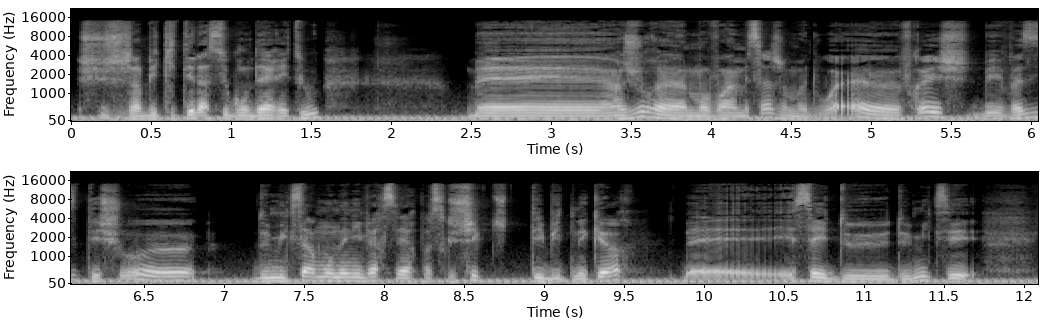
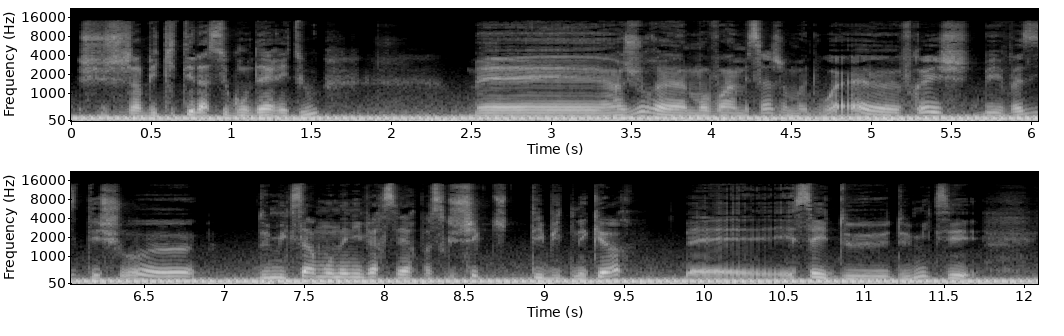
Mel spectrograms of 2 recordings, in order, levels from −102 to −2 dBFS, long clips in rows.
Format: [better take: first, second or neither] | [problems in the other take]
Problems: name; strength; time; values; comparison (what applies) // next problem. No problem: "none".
first | low rumble; loud; throughout; 6 dB below the speech; faint in the first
